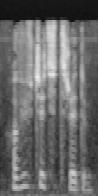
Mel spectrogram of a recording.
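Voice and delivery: plain reading voice

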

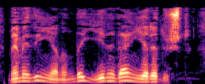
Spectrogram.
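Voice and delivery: ordinary delivery, nothing marked

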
